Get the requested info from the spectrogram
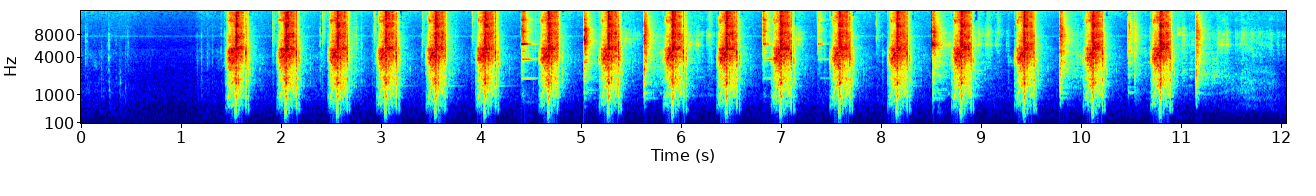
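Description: Electric AR-style airsoft rifle firing single shots: about twenty sharp snaps at roughly two a second, starting a moment in and stopping shortly before the end.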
